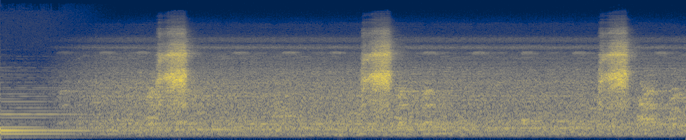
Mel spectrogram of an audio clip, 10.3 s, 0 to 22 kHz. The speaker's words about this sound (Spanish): Lechuza de campanario, de nombre científico Tito Alba o Tito Furcata, orden estrigiformes de la familia Titónide. La lechuza de campanario mide de 35 a 50 centímetros, con la cabeza grande, muestra la cara blanca en forma de corazón.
